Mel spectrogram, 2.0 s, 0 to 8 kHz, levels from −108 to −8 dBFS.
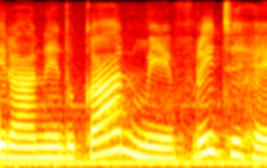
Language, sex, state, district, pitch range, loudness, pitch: Hindi, female, Haryana, Charkhi Dadri, 190-250 Hz, -15 LUFS, 210 Hz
